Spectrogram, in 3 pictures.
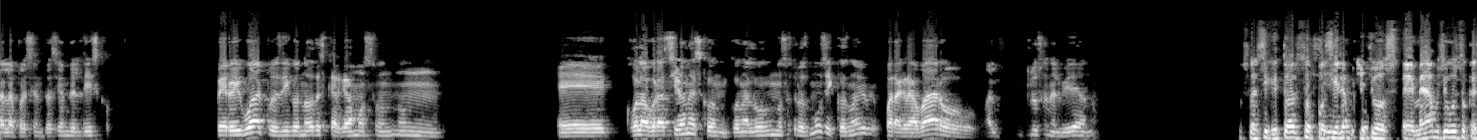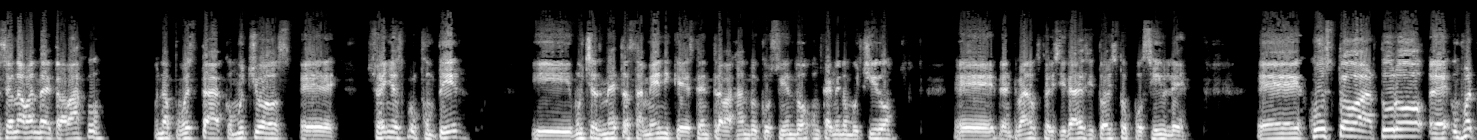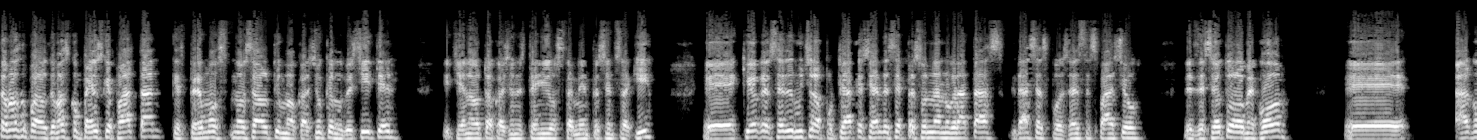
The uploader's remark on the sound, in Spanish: Charlamos via zoom con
